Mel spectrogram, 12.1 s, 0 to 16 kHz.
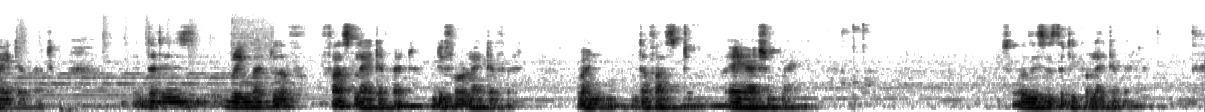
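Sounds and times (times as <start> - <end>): computer mouse click: 8.4 - 8.8.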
